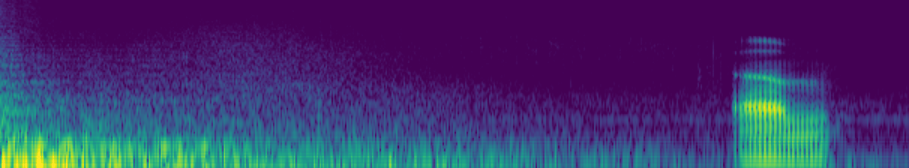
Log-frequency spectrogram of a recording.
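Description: Incendio fire spell from Hogwarts Legacy, a roaring burst of flame that fades steadily over several seconds, then a short, bright tonal magical flare near the end.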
